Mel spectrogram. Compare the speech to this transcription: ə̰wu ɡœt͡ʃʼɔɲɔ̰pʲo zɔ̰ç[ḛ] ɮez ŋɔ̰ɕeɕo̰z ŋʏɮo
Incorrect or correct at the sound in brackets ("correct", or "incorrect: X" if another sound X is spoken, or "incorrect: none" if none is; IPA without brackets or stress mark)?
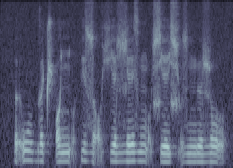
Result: incorrect: e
